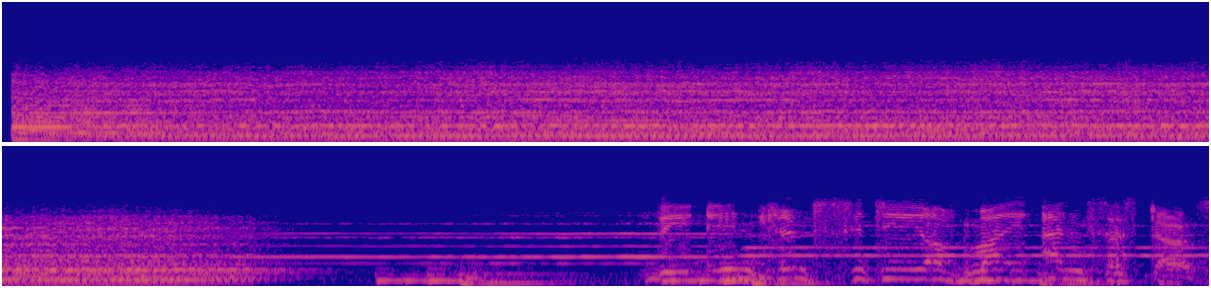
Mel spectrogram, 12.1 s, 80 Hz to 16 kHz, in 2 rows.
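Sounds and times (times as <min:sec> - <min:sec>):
cartoon car engine drone: 0:00.0 - 0:12.0.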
